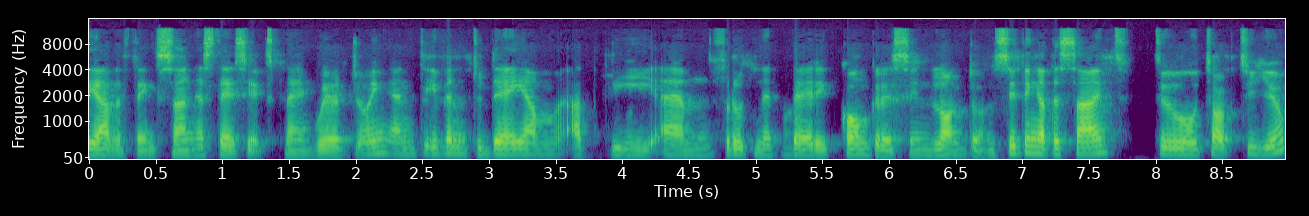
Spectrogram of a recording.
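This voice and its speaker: At a moderate pace, a woman speaks with a very deep, low pitch. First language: not English. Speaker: plant science consultant. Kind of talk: webinar talk. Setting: video call from a conference venue.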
